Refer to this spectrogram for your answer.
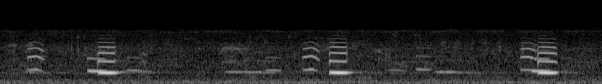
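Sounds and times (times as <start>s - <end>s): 
European fire-bellied toad chorus, Bombina bombina: 0.3s - 1.6s, 2.2s - 5.7s.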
